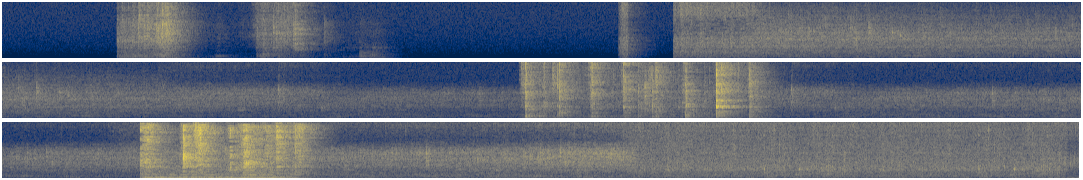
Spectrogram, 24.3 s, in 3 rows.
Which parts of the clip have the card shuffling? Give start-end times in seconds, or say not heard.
0.8-2.9, 12.0-13.8, 17.2-18.4.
